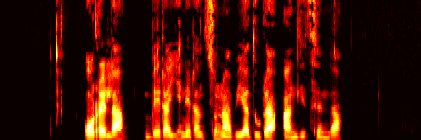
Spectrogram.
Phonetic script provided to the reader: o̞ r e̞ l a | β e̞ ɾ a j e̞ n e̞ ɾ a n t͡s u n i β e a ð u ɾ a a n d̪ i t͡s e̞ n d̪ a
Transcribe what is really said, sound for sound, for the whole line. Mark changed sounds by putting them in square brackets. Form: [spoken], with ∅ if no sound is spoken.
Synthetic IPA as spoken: o̞ r e̞ l a | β e̞ ɾ a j e̞ n e̞ ɾ a n t͡s u n [a] β [i] a ð u ɾ a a n d̪ i t͡s e̞ n d̪ a

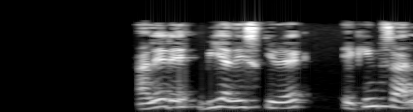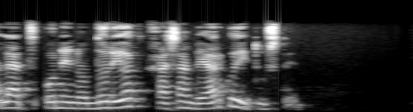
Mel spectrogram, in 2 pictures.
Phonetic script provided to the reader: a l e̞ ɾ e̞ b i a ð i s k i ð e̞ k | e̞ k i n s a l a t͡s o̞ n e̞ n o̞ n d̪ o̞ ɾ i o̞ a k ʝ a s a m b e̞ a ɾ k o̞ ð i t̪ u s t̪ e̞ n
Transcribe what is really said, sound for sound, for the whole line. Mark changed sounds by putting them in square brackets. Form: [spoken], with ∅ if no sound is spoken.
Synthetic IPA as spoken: a l e̞ ɾ e̞ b i a ð i s k i ð e̞ k | e̞ k i n [t͡s] a l a t͡s o̞ n e̞ n o̞ n d̪ o̞ ɾ i o̞ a k ʝ a s a m b e̞ a ɾ k o̞ ð i t̪ u s t̪ e̞ n

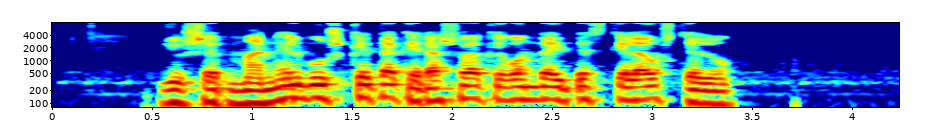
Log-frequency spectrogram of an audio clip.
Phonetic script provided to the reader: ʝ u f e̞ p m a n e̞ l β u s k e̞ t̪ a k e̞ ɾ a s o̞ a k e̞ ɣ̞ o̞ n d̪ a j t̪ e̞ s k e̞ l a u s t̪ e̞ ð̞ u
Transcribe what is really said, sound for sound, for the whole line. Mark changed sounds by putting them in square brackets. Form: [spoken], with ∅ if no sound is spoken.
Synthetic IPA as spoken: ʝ u [s] e̞ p m a n e̞ l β u s k e̞ t̪ a k e̞ ɾ a s o̞ a k e̞ ɣ̞ o̞ n d̪ a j t̪ e̞ s k e̞ l a u s t̪ e̞ ð̞ u

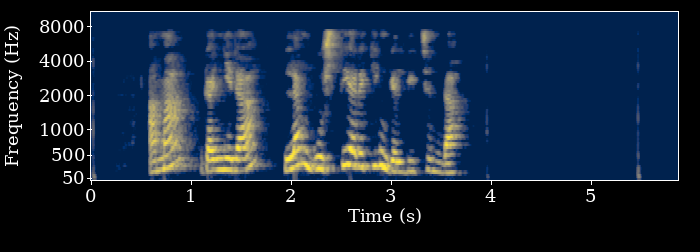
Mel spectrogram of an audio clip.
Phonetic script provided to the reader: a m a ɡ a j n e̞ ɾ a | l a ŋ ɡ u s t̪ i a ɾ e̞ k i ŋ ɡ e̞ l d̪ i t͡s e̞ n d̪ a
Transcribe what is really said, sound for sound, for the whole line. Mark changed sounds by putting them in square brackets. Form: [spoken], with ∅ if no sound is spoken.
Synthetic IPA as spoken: a m a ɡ a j [ɲ] e̞ ɾ a | l a ŋ ɡ u s t̪ i a ɾ e̞ k i ŋ ɡ e̞ l d̪ i t͡s e̞ n d̪ a

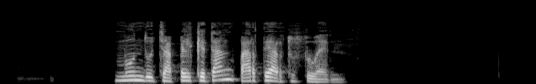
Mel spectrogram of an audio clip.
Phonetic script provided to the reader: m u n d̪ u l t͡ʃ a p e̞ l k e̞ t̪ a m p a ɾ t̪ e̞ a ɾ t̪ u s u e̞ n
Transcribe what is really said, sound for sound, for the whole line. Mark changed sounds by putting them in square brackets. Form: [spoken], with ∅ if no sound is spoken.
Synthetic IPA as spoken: m u n d̪ u [∅] t͡ʃ a p e̞ l k e̞ t̪ a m p a ɾ t̪ e̞ a ɾ t̪ u s u e̞ n

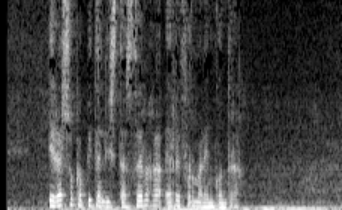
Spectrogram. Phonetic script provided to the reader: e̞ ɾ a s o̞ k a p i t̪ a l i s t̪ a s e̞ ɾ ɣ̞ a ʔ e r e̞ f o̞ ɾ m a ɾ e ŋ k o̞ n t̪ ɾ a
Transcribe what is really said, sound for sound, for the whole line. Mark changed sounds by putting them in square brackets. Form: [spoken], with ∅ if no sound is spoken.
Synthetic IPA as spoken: e̞ ɾ a s o̞ k a p i t̪ a l i s t̪ a s e̞ ɾ ɣ̞ a ʔ e r e̞ f o̞ ɾ m a ɾ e ŋ k o̞ n t̪ ɾ a

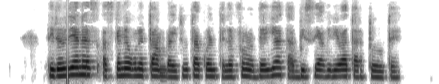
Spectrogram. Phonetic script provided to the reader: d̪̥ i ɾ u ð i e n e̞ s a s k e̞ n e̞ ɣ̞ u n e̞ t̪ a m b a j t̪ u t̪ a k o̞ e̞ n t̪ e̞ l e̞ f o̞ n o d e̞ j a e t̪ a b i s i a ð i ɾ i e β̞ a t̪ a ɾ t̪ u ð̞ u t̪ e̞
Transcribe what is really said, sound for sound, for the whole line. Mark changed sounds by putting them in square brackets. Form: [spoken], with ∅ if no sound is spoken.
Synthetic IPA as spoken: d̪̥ i ɾ u ð i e n e̞ s a s k e̞ n e̞ ɣ̞ u n e̞ t̪ a m b a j t̪ u t̪ a k o̞ e̞ n t̪ e̞ l e̞ f o̞ n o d e̞ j a e t̪ a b i s i a [ɣ] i ɾ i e β̞ a t̪ a ɾ t̪ u ð̞ u t̪ e̞

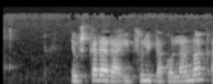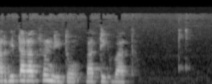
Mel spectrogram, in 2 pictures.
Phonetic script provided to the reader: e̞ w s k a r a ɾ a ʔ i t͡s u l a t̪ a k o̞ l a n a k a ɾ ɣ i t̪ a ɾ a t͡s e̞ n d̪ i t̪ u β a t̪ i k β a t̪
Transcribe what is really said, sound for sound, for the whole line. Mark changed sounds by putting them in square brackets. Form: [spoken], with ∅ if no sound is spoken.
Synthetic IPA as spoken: e̞ w s k a [ɾ] a ɾ a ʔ i t͡s u l [i] t̪ a k o̞ l a n a k a ɾ ɣ i t̪ a ɾ a t͡s e̞ n d̪ i t̪ u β a t̪ i k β a t̪

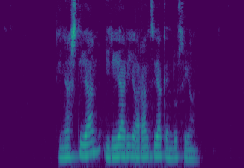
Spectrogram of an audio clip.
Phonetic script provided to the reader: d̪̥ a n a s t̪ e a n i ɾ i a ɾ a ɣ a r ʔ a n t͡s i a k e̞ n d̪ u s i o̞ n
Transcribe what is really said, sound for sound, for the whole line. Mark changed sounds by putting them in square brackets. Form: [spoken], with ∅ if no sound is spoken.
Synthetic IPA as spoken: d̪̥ [i] n a s t̪ [i] a n i ɾ i a ɾ [i] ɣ a r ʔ a n t͡s i a k e̞ n d̪ u s i o̞ n

